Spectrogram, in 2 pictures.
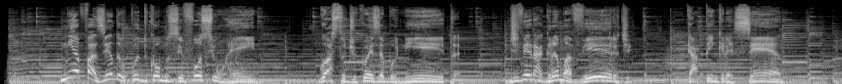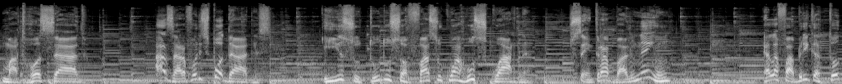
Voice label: locucao brasil

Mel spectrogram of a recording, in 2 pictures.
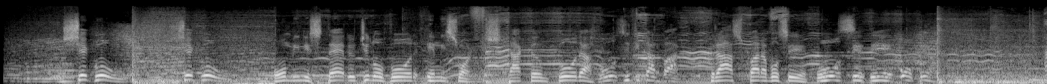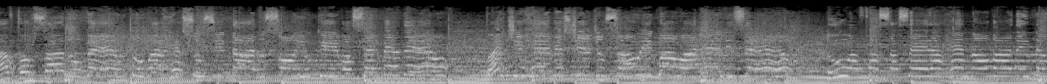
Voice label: spot comercial divulgacao

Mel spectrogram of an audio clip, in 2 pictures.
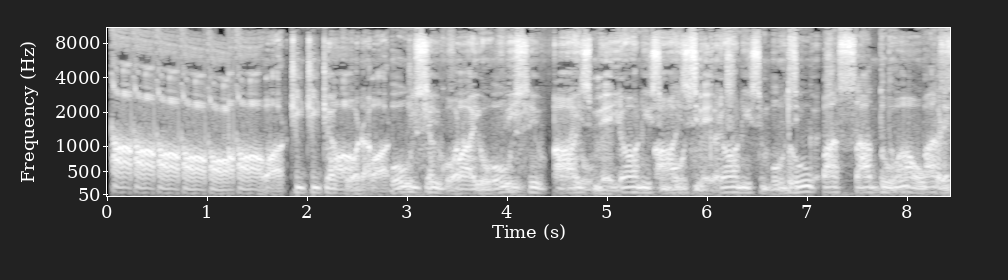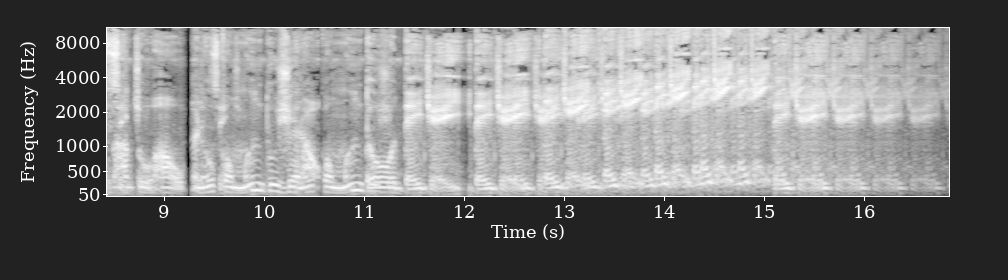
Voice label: vinheta, voz; a partir de agora com dj; estudio de gravacao cg mrproducoes; voz

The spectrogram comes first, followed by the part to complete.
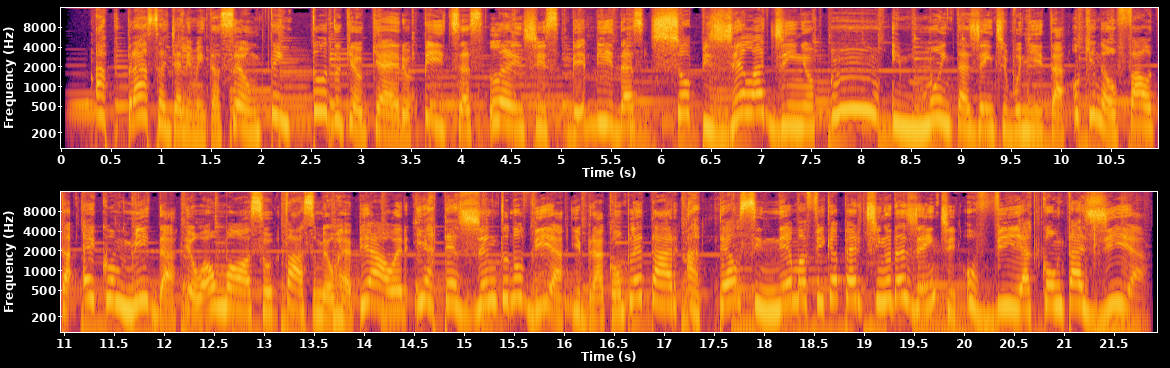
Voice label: voz locutora spot comercial

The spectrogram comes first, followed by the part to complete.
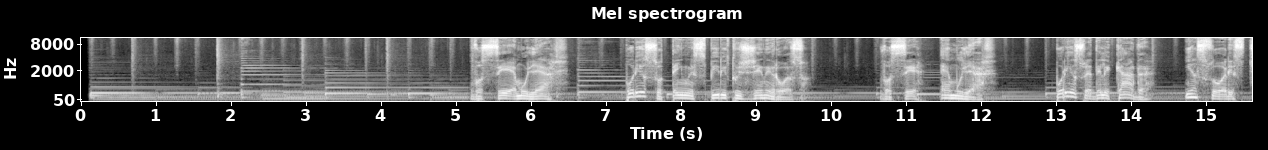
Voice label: mensagem dia internacional das mulheres anuncio vin, Anúncio Vinheta Texto Propaganda Spot Comercial

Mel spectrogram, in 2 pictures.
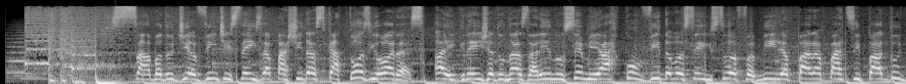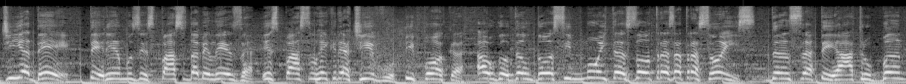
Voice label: voz locutor

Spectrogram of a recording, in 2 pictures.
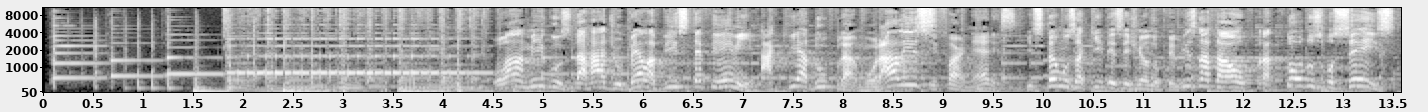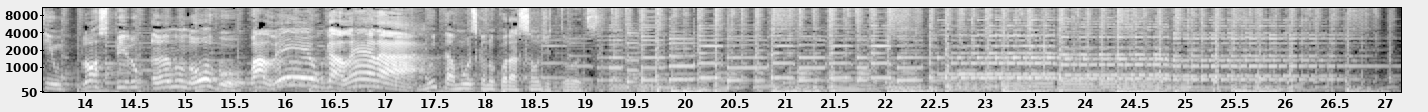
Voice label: Vinheta Fim de Ano Rádio; rádio bela vista fm

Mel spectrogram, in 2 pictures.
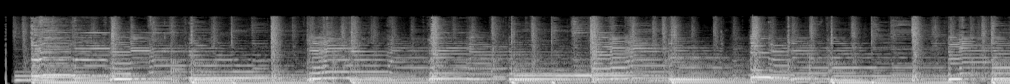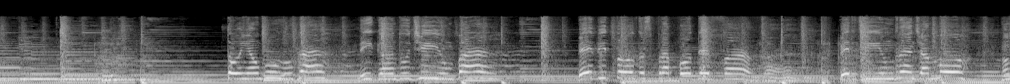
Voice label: Locutor

